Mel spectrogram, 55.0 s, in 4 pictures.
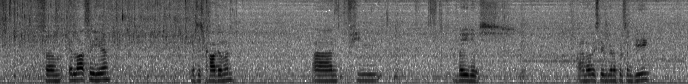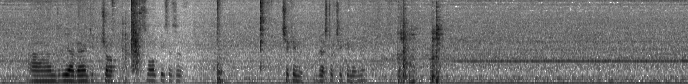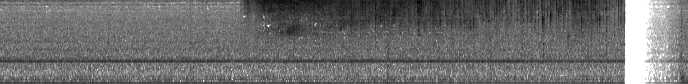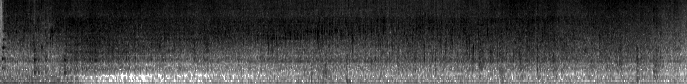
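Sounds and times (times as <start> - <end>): sizzling in hot fat: 0.0 - 4.7, 32.4 - 40.0, 41.3 - 55.0
low hum with faint tone: 0.0 - 52.3.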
